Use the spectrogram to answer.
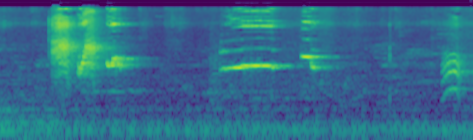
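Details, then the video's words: Female drongo calling to entice a male: a harsh scratchy burst, a long clear whistle, a short bent note, then soft arched notes, over a low background hum. "SUARA BURUNG SRIGUNTING BETINA UNTUK MEMANCING SI JANTAN AGAR CEPAT GACOR"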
